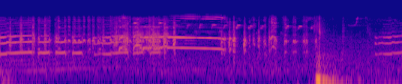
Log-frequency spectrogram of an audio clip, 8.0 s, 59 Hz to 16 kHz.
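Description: Chickens cluck and squawk in a Farming Simulator 25 farm scene, several birds overlapping in a busy, continuous chatter with one sharp thump near the end.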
